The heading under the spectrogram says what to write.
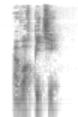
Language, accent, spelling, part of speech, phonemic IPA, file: French, France, avoir pitié, verb, /a.vwaʁ pi.tje/, LL-Q150 (fra)-avoir pitié.wav
- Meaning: 1. to pity, to feel sorry for, to take pity on 2. to have mercy on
